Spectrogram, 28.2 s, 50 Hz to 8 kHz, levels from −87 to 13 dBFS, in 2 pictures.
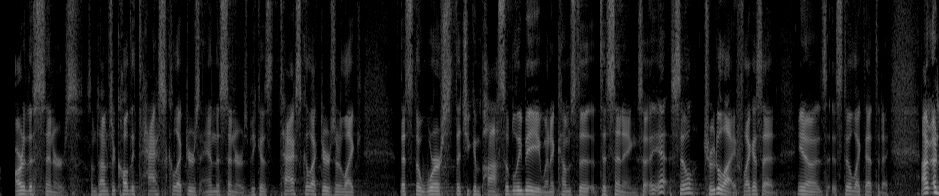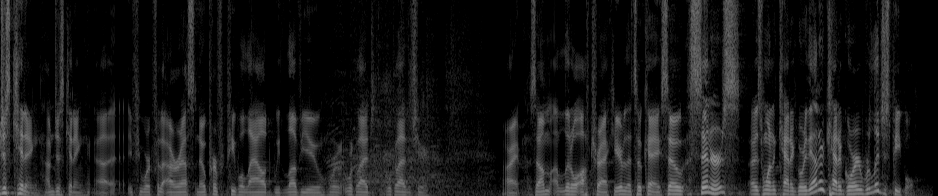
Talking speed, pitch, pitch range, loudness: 210 wpm, 130 Hz, 115-145 Hz, -39 LUFS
